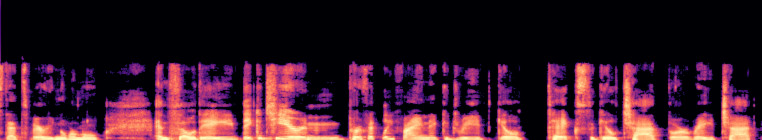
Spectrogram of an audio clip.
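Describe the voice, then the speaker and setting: A woman's voice: mid-range voice, a bit bright, no echo. A Swiss woman with a Swiss German accent, chatting casually as a podcast guest, laughing often and restarting sentences. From Switzerland.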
